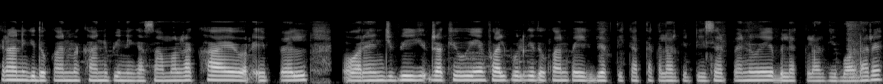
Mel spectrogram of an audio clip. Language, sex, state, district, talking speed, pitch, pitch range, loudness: Hindi, female, Bihar, Vaishali, 245 wpm, 185 Hz, 180-195 Hz, -17 LUFS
